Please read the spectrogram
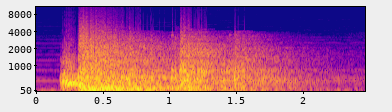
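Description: Loud blast sound effect: a sudden bang about a quarter second in and a second crack about a second in, trailing off over the next second.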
